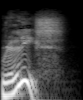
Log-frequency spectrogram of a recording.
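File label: "release", British English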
